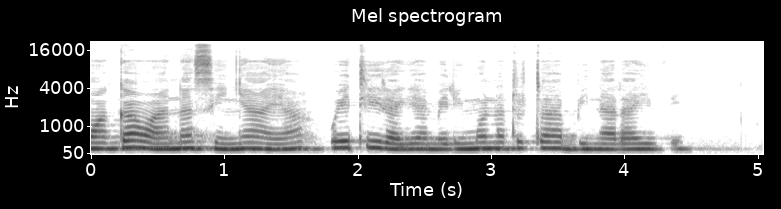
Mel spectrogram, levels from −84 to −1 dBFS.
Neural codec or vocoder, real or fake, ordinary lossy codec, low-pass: none; real; none; 19.8 kHz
